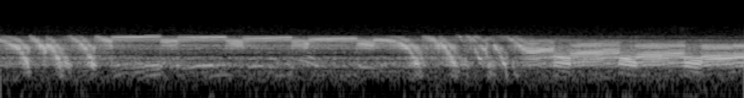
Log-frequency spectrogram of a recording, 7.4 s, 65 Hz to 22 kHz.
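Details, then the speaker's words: Amateur radio receiver on the 10 m band: warbling, sweeping whistles and chirps wipe out the band with no steady signal. The interference is local to the property, not heard 3–4 miles away; power line adapters are suspected but unconfirmed. "wonder if anybody can identify this noise I'm only getting it on 10 m not sure if it's the power line adapters problem that we tend to have nowadays but it's all over 10"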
